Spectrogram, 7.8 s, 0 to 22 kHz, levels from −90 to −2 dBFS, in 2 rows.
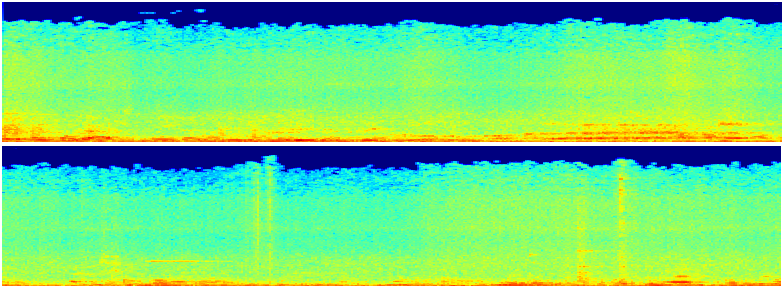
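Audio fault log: throughout, generation loss: The audio has likely been decoded and re-encoded with MP3 about seven times, each pass quantising again on a shifted frame grid so the errors pile up rather than cancel. The result sounds swirly and hollow, with smeared, watery high end and blurred attacks, more degraded than a single pass would leave it. This fits a repeated MP3 chain at around 128 kbit/s.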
